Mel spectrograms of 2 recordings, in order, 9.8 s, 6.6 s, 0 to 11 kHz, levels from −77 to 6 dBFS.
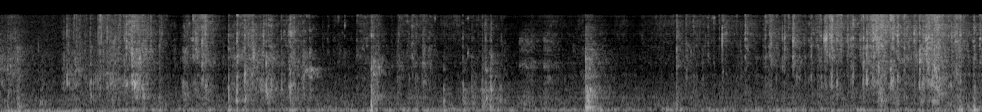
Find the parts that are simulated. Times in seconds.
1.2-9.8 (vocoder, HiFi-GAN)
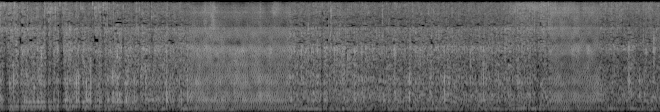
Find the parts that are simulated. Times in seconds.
1.9-2.9 (vocoder, WaveNeXt); 5.5-6.0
